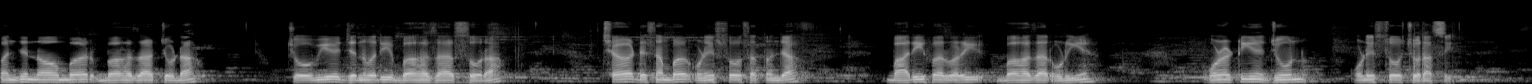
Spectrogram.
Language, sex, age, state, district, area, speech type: Sindhi, male, 30-45, Delhi, South Delhi, urban, spontaneous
